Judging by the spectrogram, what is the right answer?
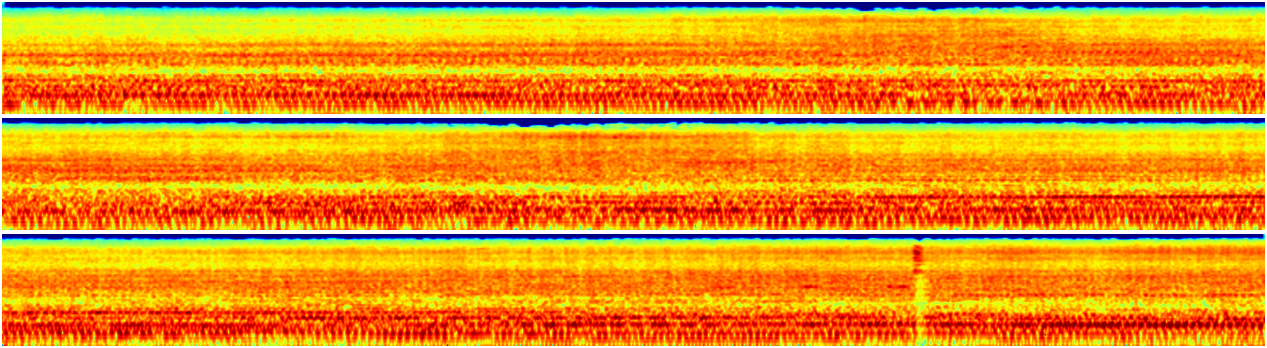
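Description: Heavy diesel engine of a Nissan Diesel dump truck pulling steadily at low speed up a steep grade, with a steady low drone throughout. Near the end there is a single short click.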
